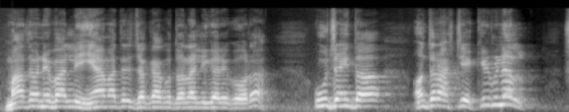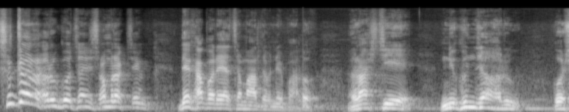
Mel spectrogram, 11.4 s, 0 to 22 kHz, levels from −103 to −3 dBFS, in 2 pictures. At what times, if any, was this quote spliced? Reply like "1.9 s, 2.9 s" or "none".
8.7 s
